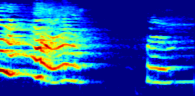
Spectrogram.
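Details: Husky Mate gives a short wavering howl that rises and dips over half a second. After a pause comes a softer steady note while its owner coaxes it to come.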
